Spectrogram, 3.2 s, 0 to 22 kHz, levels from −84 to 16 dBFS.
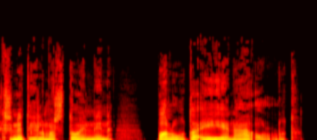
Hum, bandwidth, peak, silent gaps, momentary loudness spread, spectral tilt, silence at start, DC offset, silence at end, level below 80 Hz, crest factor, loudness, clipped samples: none; 14 kHz; 0 dBFS; none; 11 LU; -6.5 dB/octave; 0 s; under 0.1%; 0.25 s; -42 dBFS; 20 dB; -20 LUFS; under 0.1%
